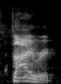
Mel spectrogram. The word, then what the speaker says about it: Tyreek: Tyreek Pitts. That's the guy that mentioned earlier, Swifty. I think that's more of a Tyreek. I think it's Thyrick.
